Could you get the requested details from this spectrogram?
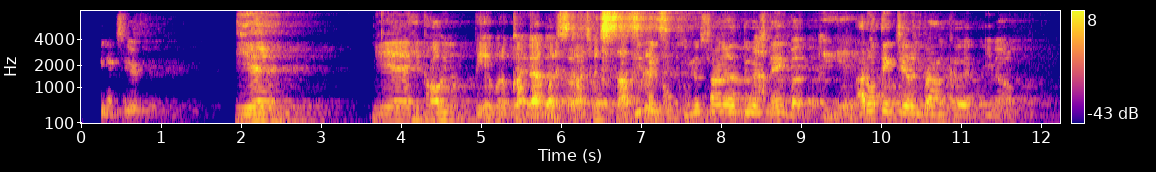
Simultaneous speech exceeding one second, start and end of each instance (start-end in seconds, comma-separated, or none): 5.3-7.3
